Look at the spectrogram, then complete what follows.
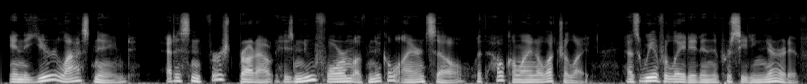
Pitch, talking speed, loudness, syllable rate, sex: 125 Hz, 200 wpm, -16 LUFS, 6.4 syllables/s, male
